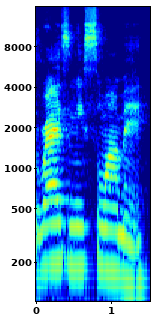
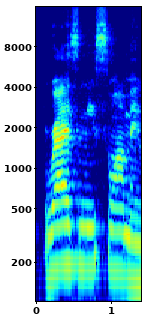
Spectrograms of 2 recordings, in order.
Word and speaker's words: Ramaswamy: Okay, so his name is pronounced Ramaswamy. Ramaswamy.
